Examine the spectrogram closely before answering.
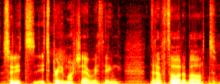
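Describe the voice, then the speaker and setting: Male podcast guest, musician from Sweden with Swedish as first language. Low pitch, casual and joking, close dry sound. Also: completely flat delivery, brisk, darkish tone, dry recording. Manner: joking, laughs often. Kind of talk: casual studio interview. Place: podcast studio.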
